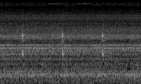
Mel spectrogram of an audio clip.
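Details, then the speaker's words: Vintage 5.25-inch full-height hard drive (drive type 47) during a diagnostic format and interleave test: crisp, evenly spaced seek ticks about two and a half per second over a steady hiss as it steps through all cylinders, normal operation. "see it there's going through all cylinders and here it's ticking away"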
